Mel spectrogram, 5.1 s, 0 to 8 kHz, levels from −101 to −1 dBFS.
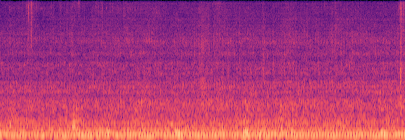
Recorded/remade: remade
